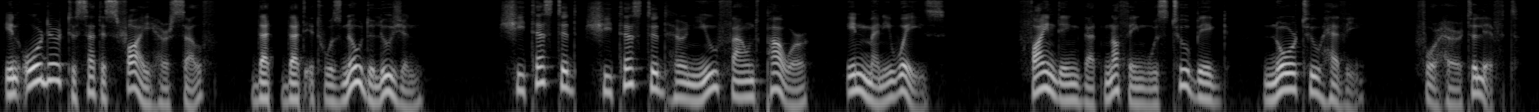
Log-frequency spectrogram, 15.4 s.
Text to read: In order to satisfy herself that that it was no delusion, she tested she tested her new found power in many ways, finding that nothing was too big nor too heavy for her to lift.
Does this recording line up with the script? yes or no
yes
